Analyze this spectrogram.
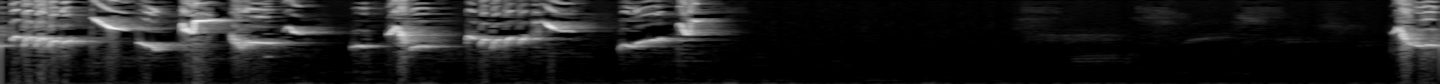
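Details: Orange-headed thrush used to provoke rivals, delivering a fast, varied phrase of clear whistled slurs and chirps, some rising, some dropping, for over three seconds before silence and one final sharp note.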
